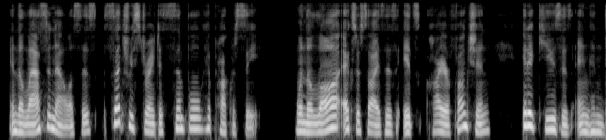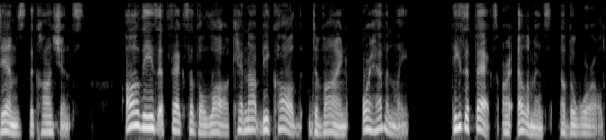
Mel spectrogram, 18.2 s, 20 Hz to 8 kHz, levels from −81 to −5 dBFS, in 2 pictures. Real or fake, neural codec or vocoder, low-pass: real; none; 7.2 kHz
